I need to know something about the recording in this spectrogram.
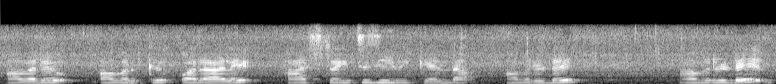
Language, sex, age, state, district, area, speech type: Malayalam, female, 30-45, Kerala, Kozhikode, rural, spontaneous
